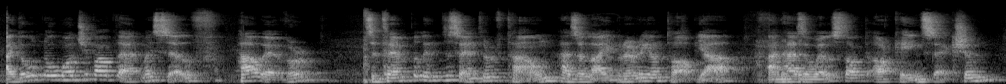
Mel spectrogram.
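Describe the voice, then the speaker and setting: A chirpy little crow-like shopkeeper, put on by a man speaks in a Swedish accent, a touch higher than an everyday voice. His patter is polite and eager to serve. The room echoes a little, with faint noise. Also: expressive, a little slow, a bit bright. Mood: welcoming. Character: small bespectacled crow-like shopkeeper, male.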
